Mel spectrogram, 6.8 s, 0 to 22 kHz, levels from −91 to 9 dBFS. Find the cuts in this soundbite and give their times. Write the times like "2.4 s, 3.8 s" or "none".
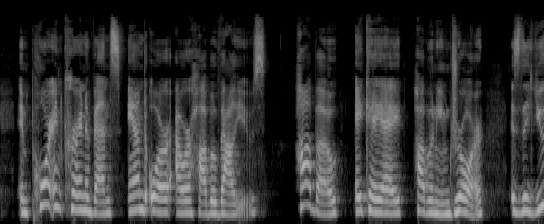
none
